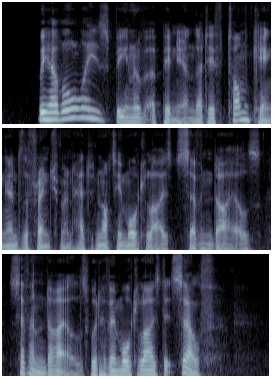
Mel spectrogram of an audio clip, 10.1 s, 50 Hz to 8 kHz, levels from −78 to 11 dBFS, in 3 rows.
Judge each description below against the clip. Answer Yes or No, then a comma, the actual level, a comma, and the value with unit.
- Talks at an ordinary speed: Yes, average, 155 wpm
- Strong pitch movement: Yes, wide, 6.9 semitones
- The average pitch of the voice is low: Yes, very low, 90 Hz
